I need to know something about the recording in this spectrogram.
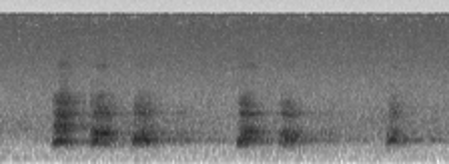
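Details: Night barking from Rex, a dog at Pyrga, with three rapid barks, a short gap, two more barks, and one final bark, each short and punchy with a faint background hiss.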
